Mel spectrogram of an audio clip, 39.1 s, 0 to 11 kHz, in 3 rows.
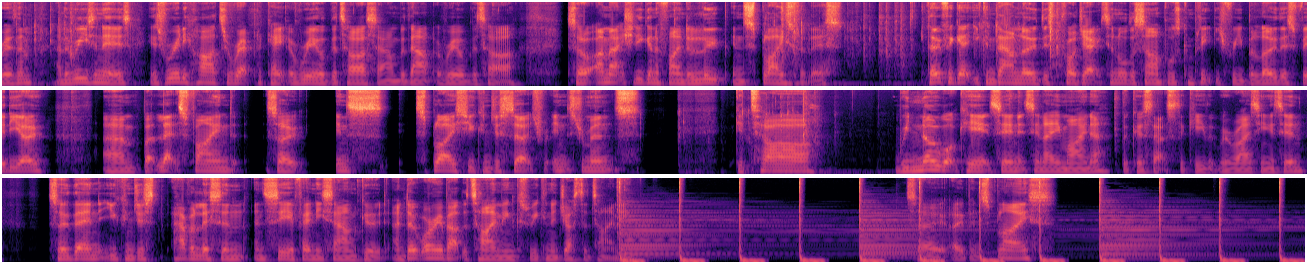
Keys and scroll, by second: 0.0-1.0 typing, 7.7 alt+space, 7.8-10.6 typing, 19.7-21.4 typing.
